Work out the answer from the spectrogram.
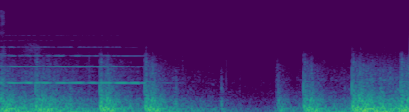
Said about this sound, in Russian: Огонь из всех пушек.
